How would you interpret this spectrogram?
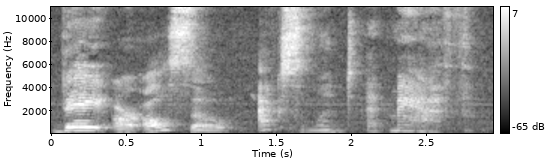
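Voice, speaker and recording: A woman reads a bedtime story aloud to children with expressive, dramatic phrasing. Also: medium pitch, slow pace. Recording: roomy echo, faint background noise.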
